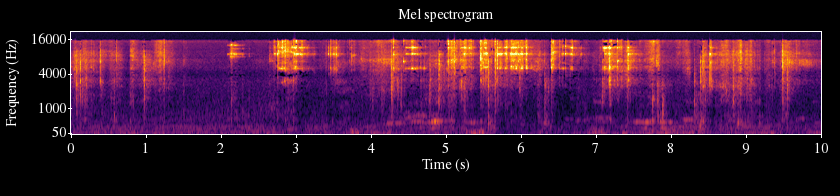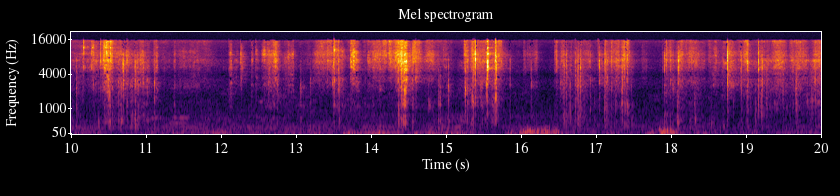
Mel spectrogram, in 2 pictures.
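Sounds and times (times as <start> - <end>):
paper bags crinkling: 0.0 - 1.4, 3.6 - 20.0.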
